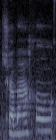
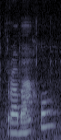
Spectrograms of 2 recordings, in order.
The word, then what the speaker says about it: trabajo: Okay, so this candle, it is a trabajo or job candle, or if you want me to pronounce it correctly, trabajo. So this is if you're having issues getting a job, keeping steady work.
